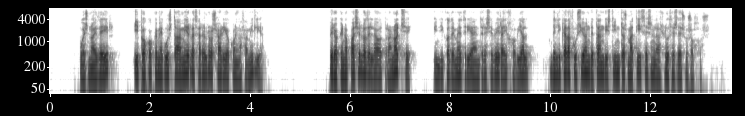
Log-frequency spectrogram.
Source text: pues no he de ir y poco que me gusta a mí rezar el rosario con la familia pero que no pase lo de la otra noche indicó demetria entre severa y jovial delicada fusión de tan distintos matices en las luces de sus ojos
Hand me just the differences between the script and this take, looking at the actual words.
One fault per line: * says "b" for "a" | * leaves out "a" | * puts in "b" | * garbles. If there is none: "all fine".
all fine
